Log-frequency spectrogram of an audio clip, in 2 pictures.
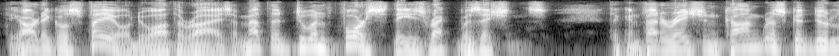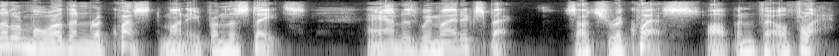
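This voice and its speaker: A man reading scripted documentary narration in a measured, explanatory manner, on an old cassette recording. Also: mid-range voice, bright, forceful tone, no room sound, dull audio. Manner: measured, expository.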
